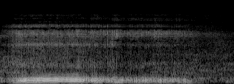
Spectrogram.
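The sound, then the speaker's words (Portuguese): A person imitates a loud snore with their voice, depicting the apostle John sleeping with his head on Jesus' chest: a single drawn-out, rattling breath that wavers in pitch for a couple of seconds before trailing off. “João era aquele irmão que deitava a cabeça no, no peito assim, roncava igual.”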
